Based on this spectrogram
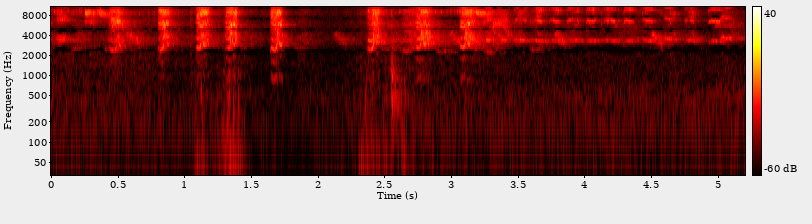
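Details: A captive female ultramarine grosbeak, a proven breeder used to stir up males, gives short, sharp high chips in irregular bursts, about three a second, over a faint steady hiss.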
